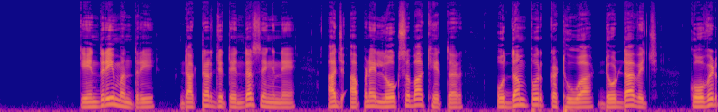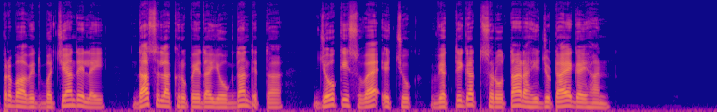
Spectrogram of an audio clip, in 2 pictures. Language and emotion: Punjabi, neutral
